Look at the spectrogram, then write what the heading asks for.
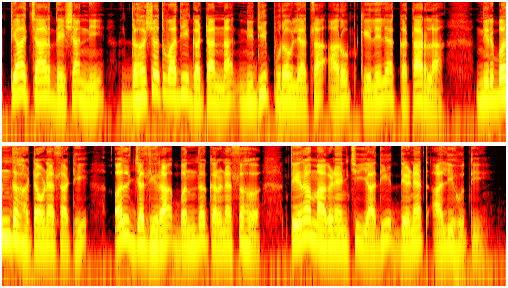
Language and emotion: Marathi, neutral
